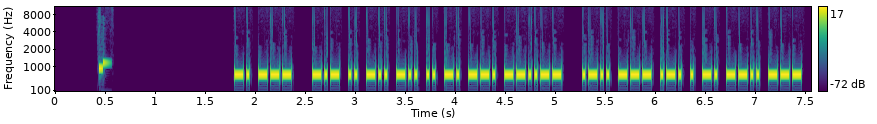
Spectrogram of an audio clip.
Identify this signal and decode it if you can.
Morse code, heard as a keyed tone, about 40 wpm, 700 Hz. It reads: NO KIDDING, LORENZO
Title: Pangram Challenge v2 - 40wpm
